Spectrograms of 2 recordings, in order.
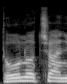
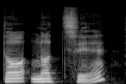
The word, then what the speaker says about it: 더 너츠: 도너츠 아니고 발음을 잘해야죠. 더 너츠의 사랑의 바보까지 이어서 전해드리겠습니다.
